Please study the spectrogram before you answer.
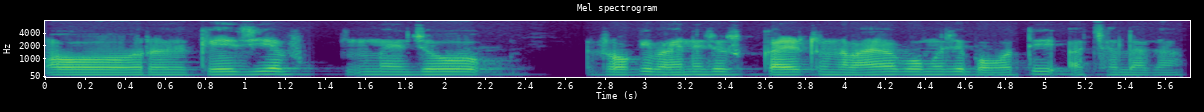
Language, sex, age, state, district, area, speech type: Hindi, male, 18-30, Rajasthan, Bharatpur, rural, spontaneous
